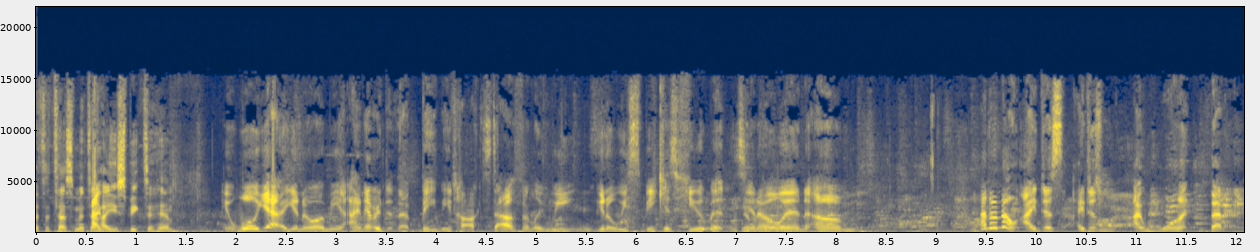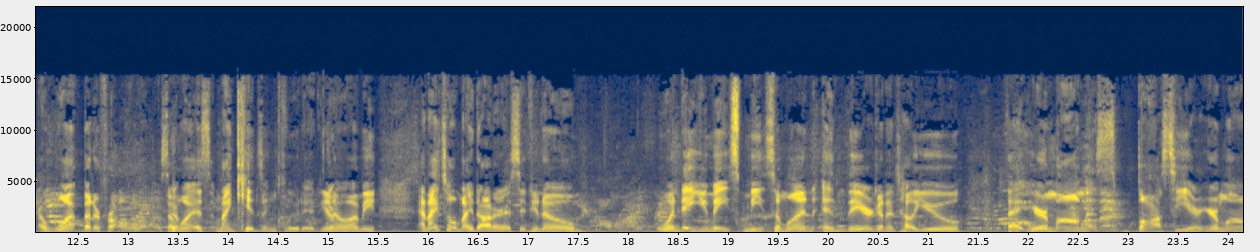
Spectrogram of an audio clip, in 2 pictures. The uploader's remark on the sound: at the home for Wednesday night's open mic Casey's Woodshed in Tempe, AZ.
